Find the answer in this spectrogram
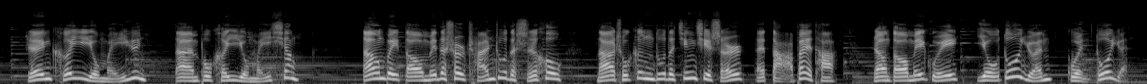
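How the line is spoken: Smiling. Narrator (Chinese): 女人笑了笑说

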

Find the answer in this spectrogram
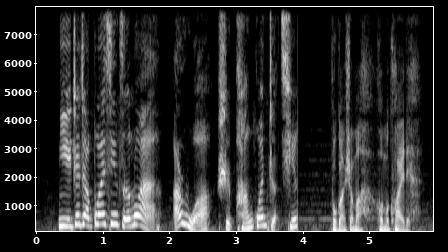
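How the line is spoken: Chuckling. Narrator (Chinese): 叶小南嘿嘿一笑

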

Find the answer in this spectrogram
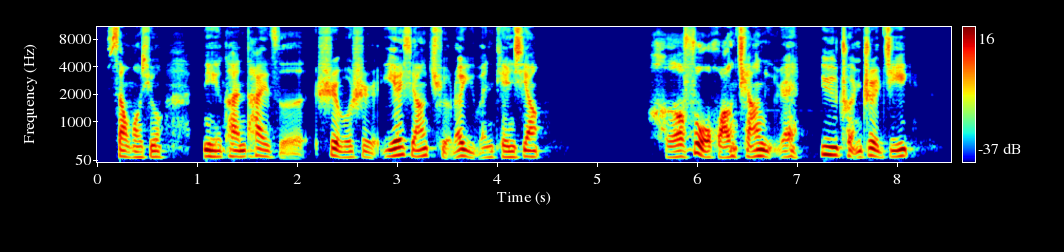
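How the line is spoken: Whispering. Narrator (Chinese): 七皇子低声对旁边的三皇子道

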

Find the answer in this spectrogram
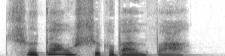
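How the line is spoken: Soft. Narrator (Chinese): 他轻声道

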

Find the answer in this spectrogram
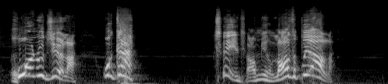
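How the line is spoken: Furious roar. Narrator (Chinese): 张勇发出了一声怒吼

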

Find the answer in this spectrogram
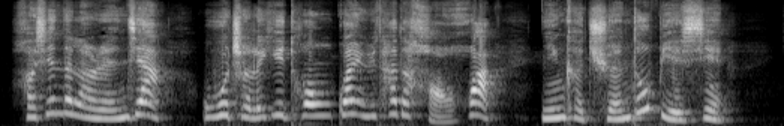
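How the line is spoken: Frightened puppet crying out. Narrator (Chinese): 木偶他害怕的叫起来

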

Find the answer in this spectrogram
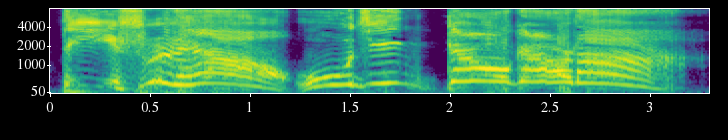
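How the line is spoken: Shouting. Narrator (Chinese): 张二驴子又喊

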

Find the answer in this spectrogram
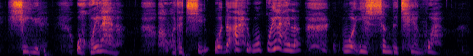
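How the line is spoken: Murmuring. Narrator (Chinese): 赵念祖喃喃一语

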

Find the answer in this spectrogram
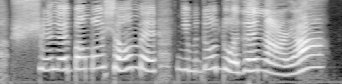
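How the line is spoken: Shouting. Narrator (Chinese): 我喊

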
